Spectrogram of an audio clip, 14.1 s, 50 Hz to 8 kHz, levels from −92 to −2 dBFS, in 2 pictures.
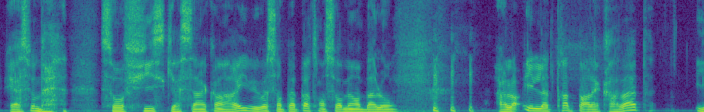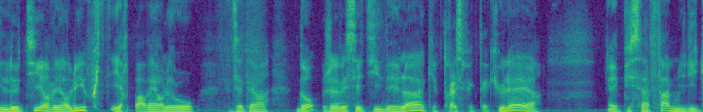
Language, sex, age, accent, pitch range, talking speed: French, male, 50-69, French, 115-155 Hz, 210 wpm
